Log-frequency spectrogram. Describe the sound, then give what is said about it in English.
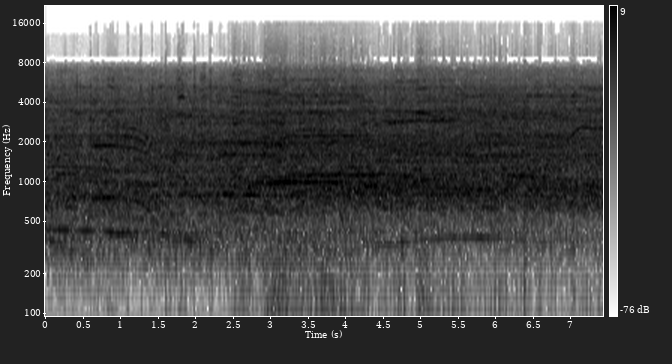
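A large crowd in an auditorium at a Donald Trump rally cheers and shouts continuously, chanting "Trump, Trump, Trump", a dense, loud wall of voices with whoops rising out of the roar, sustained for the whole stretch without a pause. “The whole crowd is electrified, shouting and, you know, shouting Trump, Trump, Trump.”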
